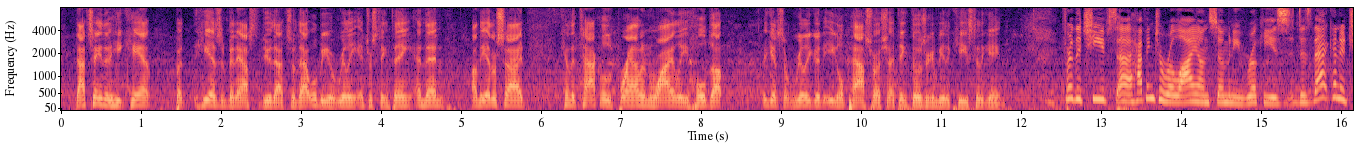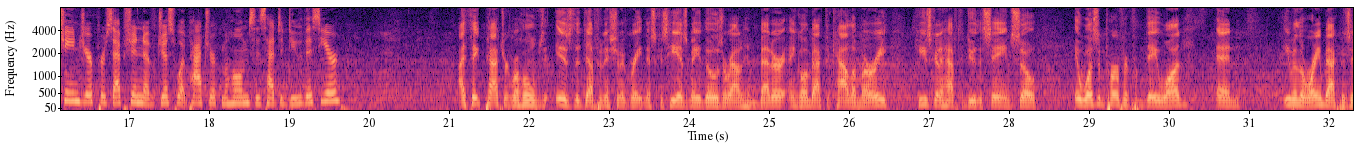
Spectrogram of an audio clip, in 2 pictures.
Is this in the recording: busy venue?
yes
